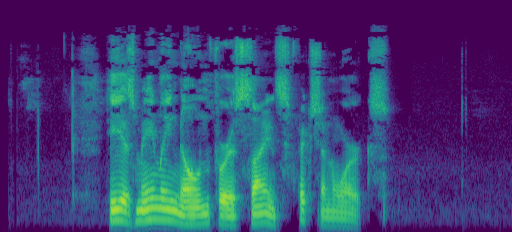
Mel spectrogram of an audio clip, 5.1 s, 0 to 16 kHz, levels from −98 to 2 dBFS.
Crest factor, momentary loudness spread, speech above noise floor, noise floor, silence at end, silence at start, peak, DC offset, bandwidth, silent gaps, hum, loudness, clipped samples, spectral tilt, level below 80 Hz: 20 dB; 12 LU; 53 dB; -72 dBFS; 1.25 s; 1.1 s; -2 dBFS; under 0.1%; 10 kHz; none; none; -19 LUFS; under 0.1%; -4.5 dB/octave; -56 dBFS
